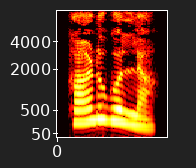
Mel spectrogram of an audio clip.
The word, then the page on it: ಕಾಡುಗೊಲ್ಲ: kāḍu golla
